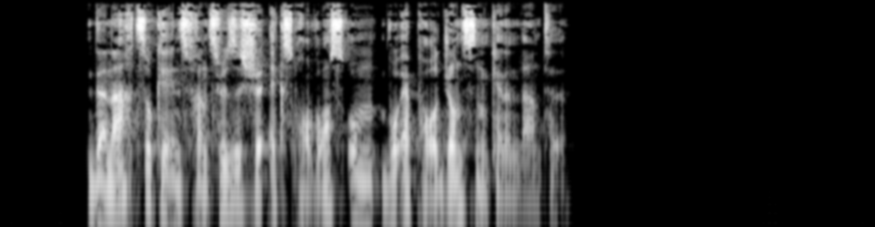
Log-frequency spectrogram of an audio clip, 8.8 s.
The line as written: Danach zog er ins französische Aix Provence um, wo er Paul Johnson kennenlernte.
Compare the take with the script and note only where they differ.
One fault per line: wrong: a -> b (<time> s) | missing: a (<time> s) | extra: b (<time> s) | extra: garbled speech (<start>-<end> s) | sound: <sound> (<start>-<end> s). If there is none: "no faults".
no faults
